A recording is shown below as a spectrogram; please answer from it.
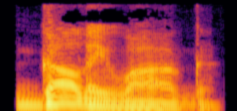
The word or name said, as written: golliwogg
